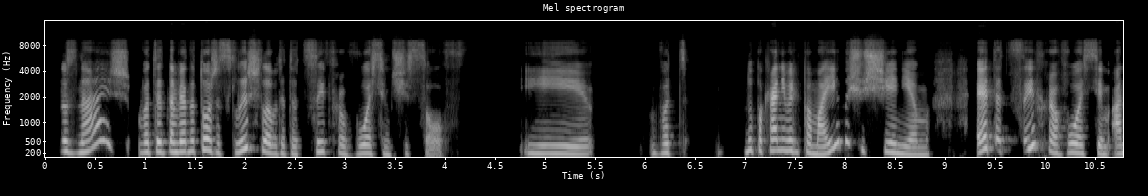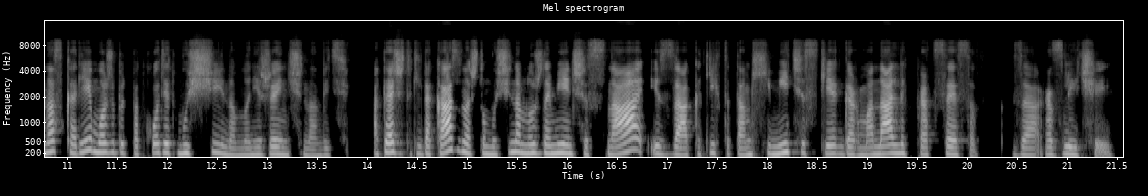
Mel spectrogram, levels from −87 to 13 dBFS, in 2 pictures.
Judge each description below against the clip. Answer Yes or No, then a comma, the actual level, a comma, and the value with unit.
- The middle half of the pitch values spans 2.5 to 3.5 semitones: No, average, 4.4 semitones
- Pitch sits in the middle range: No, high, 210 Hz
